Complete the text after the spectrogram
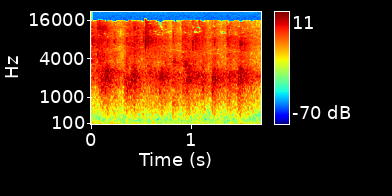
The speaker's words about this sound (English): Let's give a little smattering of applause. Just to make sure we got this.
